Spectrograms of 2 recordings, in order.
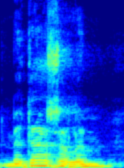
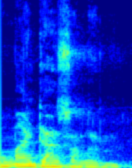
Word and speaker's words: midazolam: I think it's uh you see the midazolam or midazolam whichever you choose to pronounce it and that together with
